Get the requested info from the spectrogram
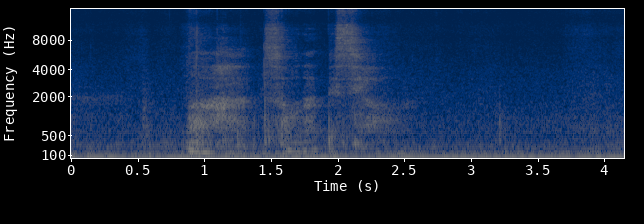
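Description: A young woman whispering a few words under her breath about a second in, over a faint steady low hum.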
